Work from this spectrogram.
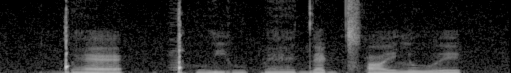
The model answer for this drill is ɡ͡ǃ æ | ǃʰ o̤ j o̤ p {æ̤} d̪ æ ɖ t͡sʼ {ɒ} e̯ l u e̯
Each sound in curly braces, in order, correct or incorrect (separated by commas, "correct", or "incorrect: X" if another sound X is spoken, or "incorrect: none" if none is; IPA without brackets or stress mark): correct, correct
